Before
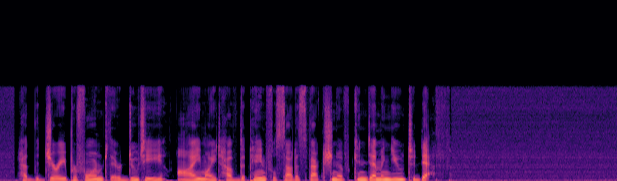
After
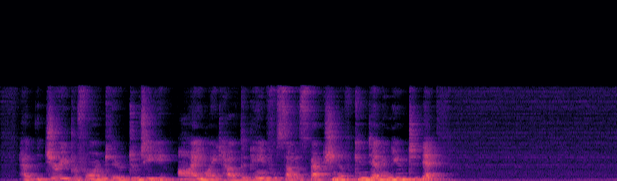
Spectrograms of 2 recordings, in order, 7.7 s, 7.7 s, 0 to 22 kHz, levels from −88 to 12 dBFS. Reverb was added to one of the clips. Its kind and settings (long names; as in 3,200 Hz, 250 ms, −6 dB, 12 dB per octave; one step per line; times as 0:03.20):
feedback delay network reverb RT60 0.5 s, low-frequency decay 1.5×, high-frequency decay 0.95×, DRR −9.5 dB
level −15.5 dB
